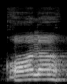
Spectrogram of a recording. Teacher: قاف حروف مستعلیہ میں سے ہے، قاف کو پر پڑھیں گے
